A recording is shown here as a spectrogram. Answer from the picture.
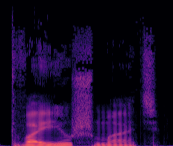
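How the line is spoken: Hissed through teeth. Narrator (Russian): процедила лиса сквозь клычки

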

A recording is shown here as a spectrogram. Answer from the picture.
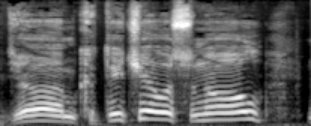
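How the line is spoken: Mocking shout. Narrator (Russian): насмешливо крикнул кто-то

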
